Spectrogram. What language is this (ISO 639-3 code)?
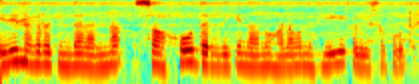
kan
